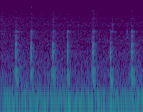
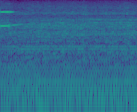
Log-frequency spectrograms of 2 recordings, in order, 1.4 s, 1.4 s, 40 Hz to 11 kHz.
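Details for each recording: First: Creality Falcon 2 22W laser engraver gantry pushed by hand: light, evenly spaced clicks about six per second from a wheel loose on its rail; eccentric nut needs tightening. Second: Creality Falcon 2 22 W laser engraver/cutter, new out of the box, just powered on: air pump starts with a quiet, steady hum and hiss, not crazy noisy, all three lights green; pump running normally.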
